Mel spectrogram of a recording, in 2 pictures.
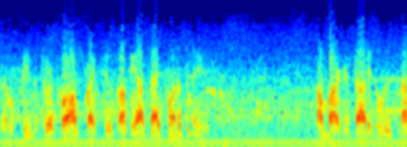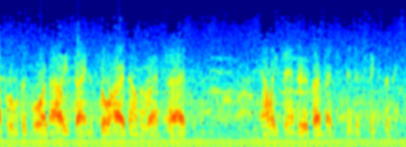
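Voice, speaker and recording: A man's voice: lowish voice, flat delivery, quick pace. A man calling baseball play-by-play live on a noisy, tinny 1970s radio broadcast. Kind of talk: live radio sports commentary. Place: ballpark broadcast booth.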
